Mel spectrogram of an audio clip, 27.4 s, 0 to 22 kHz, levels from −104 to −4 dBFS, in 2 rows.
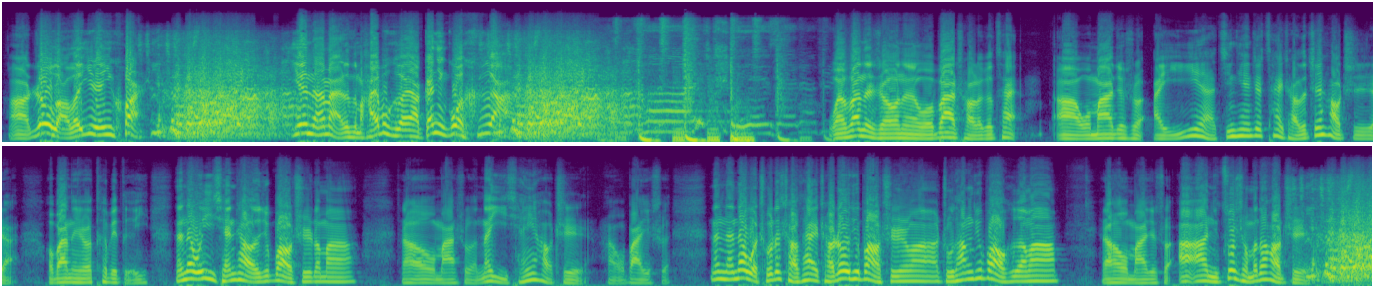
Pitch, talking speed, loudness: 130 Hz, 280 characters per minute, -18 LUFS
